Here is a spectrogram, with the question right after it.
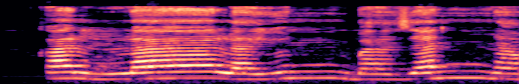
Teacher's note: Iklab terjadi ketika nun sukun atau tanwin bertemu huruf ba. Cara membacanya adalah menggantikan huruf nun sukun dan tanwin menjadi suara mim sukun, lalu disembunyikan ke dalam huruf ba disertai dengan dengung.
